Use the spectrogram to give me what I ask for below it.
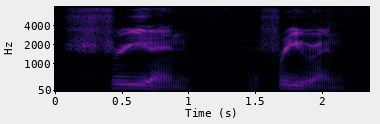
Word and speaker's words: Frieren: Frieren.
